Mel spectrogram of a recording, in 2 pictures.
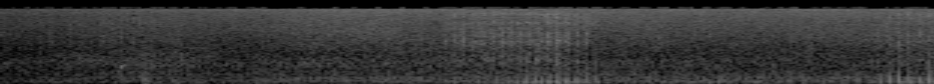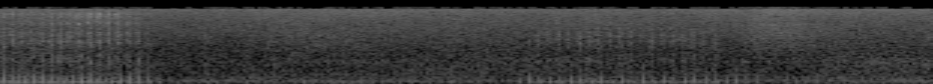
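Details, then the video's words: Keke, a sleeping cat dreaming, snores in low rumbling breaths, each louder inhale-like swell arriving about every two seconds over a steady purring drone, with soft airy hiss above. "Snoring cat Keke dreaming"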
